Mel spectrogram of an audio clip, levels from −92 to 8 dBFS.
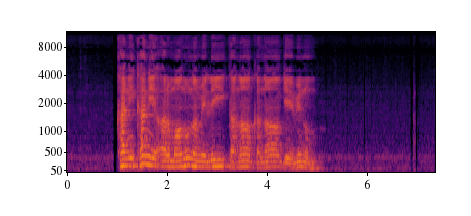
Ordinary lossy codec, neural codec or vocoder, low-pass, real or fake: Opus, 64 kbps; vocoder, 48 kHz, 128 mel bands, Vocos; 10.8 kHz; fake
